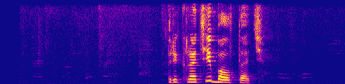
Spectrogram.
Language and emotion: Russian, angry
